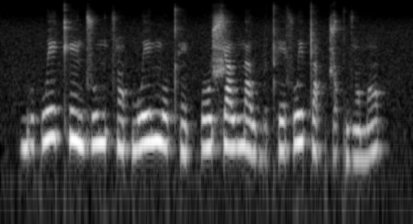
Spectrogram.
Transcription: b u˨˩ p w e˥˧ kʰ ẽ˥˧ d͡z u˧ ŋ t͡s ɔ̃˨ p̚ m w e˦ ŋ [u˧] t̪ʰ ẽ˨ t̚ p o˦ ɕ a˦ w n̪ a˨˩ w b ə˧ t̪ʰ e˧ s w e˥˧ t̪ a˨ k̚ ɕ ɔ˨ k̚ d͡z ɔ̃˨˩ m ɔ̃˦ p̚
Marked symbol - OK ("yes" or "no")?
no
